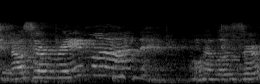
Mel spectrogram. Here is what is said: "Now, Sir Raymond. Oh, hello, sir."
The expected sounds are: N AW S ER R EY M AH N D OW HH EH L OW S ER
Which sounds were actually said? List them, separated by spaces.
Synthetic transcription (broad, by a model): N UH S ER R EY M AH N OW HH EH L OW S ER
